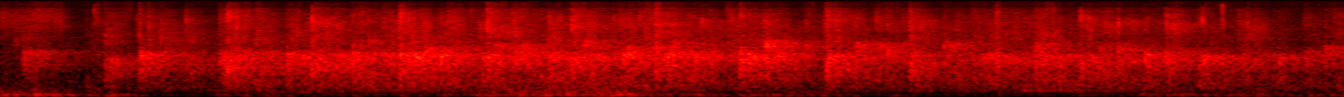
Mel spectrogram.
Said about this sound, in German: Begrüßt ihn mit einem herzlichen Applaus.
